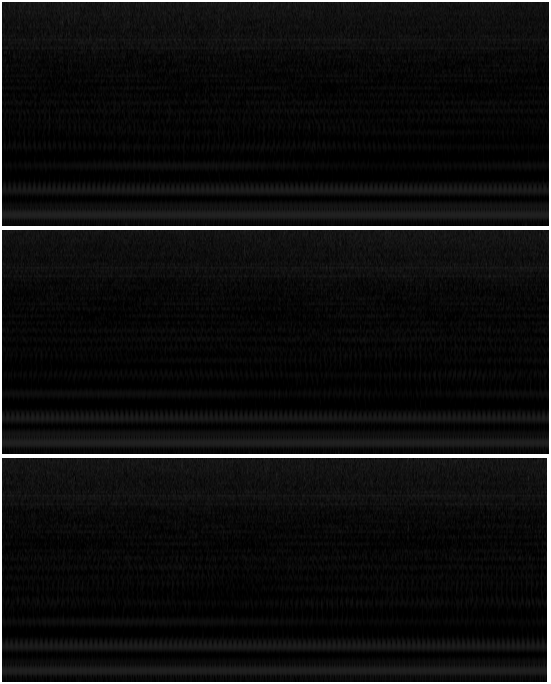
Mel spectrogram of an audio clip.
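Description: Near silence: only a faint, steady hum of a few fixed tones, unchanging throughout.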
